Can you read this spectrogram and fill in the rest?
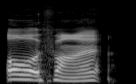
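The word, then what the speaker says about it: Olyphant: Timothy Oliphant.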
